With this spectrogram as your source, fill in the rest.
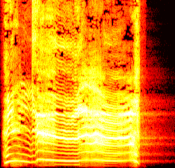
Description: grunt lift; smite; voicepack; scylla

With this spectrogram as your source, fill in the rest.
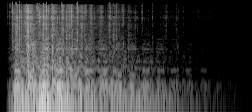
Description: projectile taunt; smite; raijin

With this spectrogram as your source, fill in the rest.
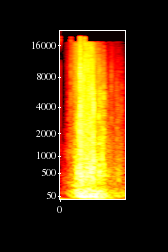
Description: wing small; smite; god cthulhu

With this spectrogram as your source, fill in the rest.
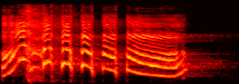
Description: laugh; smite; izanami; diamonds

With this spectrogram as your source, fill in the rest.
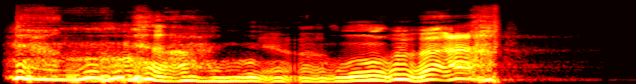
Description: Grumble; smite; izanami

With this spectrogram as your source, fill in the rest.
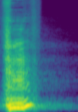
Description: confused; chronos

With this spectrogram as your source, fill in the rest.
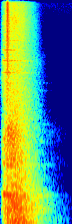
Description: projectile; smite; gilgamesh

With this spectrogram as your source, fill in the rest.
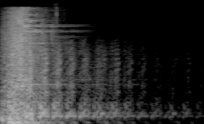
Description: dagger spin; smite; pele

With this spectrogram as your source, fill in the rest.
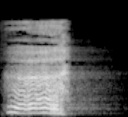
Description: ugh; smite; nezha

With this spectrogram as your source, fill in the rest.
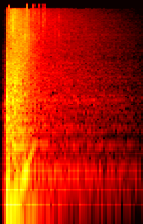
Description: umbrella run impact; smite; vamana

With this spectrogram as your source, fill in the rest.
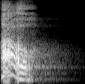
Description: ouch; bastet

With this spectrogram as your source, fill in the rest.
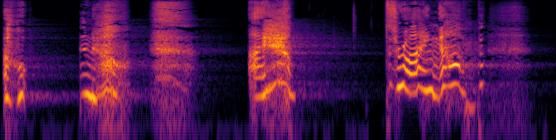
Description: Death; smite; nuwa

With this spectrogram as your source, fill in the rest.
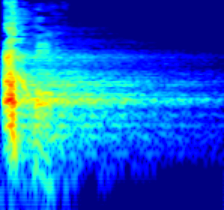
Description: grunt hurt; smite; npc; olympus

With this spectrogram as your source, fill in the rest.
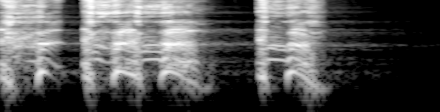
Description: nv clear throat; smite; voicepack; mercury

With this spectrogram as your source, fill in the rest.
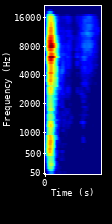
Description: sword grab; smite; god arthur

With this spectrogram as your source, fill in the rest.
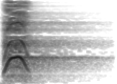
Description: nv breath; smite; awilix

